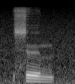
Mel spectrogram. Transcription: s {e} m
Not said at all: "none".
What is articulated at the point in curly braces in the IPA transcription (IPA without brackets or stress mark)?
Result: ø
